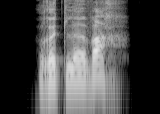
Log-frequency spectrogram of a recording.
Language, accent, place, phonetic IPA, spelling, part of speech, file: German, Germany, Berlin, [ˌʁʏtlə ˈvax], rüttle wach, verb, De-rüttle wach.ogg
- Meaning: inflection of wachrütteln: 1. first-person singular present 2. first/third-person singular subjunctive I 3. singular imperative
